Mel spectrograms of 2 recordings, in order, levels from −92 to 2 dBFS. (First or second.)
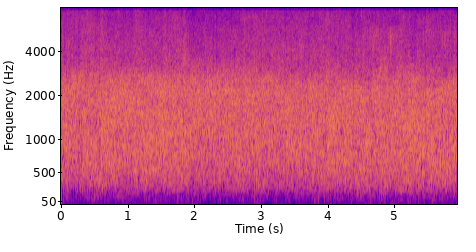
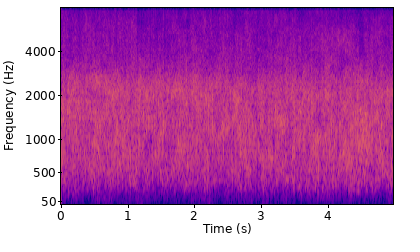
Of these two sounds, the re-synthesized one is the second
